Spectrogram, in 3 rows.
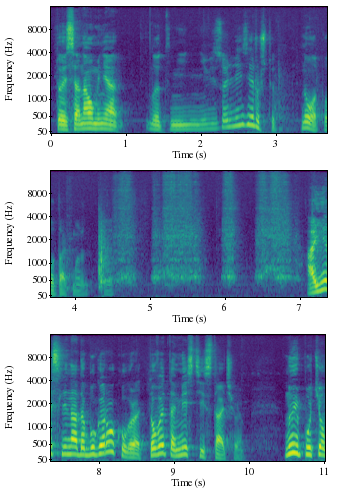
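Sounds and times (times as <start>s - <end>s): grinding cup rasping on lapping surface: 3.8s - 7.1s.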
